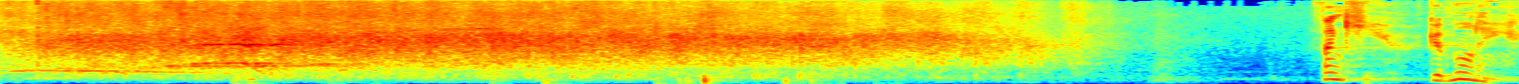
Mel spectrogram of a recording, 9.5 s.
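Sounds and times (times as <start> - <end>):
room full of people clapping for a guest preacher: 0.0 - 7.2
speech: 8.3 - 9.4.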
